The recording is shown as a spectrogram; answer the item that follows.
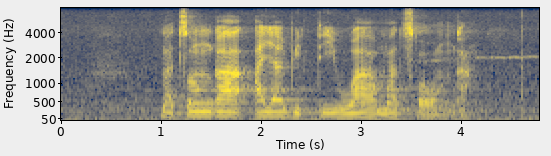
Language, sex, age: Tsonga, male, 18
